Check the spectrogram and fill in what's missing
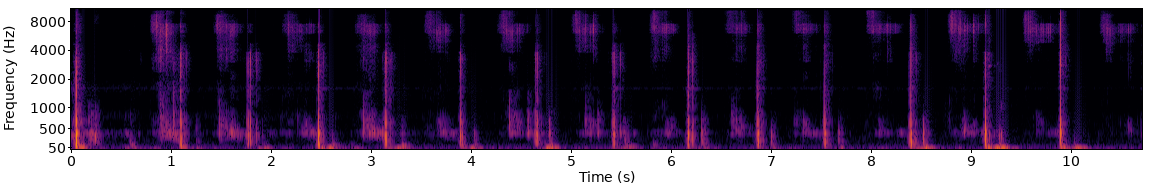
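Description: A small, white, soft rubber spiky ghost squishy toy is squeezed and scratched with fingers and nails. Repeated short, sharp crackling squishes and clicks are heard, with low, dull thumps underneath and faint, bright scratchy rasps between them. The sounds come as a steady run of close, crunchy bursts with a mid-range squeaky tone around 380 Hz.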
